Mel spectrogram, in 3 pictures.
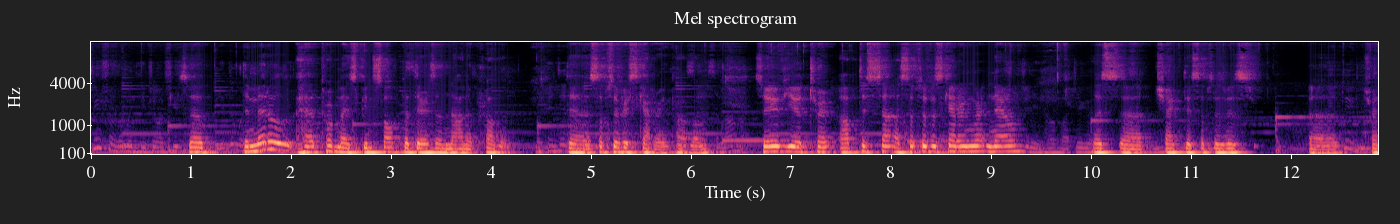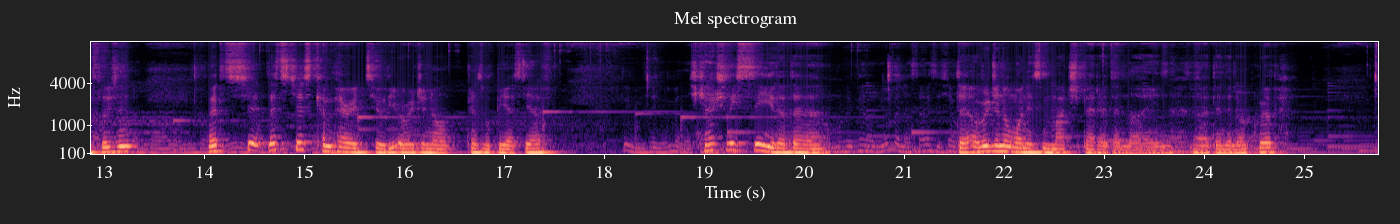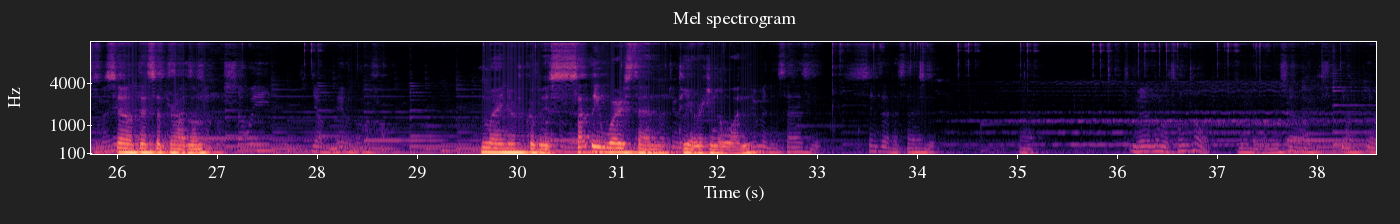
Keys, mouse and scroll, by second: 0.0 middle click, 0.5 scroll up 4, 0.8 middle click, 1.5 middle drag, 2.7 click, 3.3-3.7 scroll up 1, 3.7 middle click, 4.2 scroll up 1, 5.2 scroll down 1, 5.2 scroll down 1, 6.0 click, 7.0 drag, 7.4 click, 8.2 n, 9.0 click, 10.0 click, 10.7 n, 11.3 shift+a, 15.9 click, 17.4 click, 18.0 ctrl+shift+click, 18.8 middle click, 19.6 scroll up 1, 19.7 scroll down 2, 20.4 click, 20.8 middle click, 23.0 ctrl+shift+click, 24.1 middle click, 25.1 scroll down 3, 25.6 middle click, 26.1 scroll up 2, 26.3-27.3 middle drag, 28.0 click, 28.4-28.8 middle drag, 28.9 middle click, 30.3 ctrl+shift+click, 30.9-31.5 middle drag, 33.1 ctrl+shift+click, 34.3 ctrl+shift+drag, 35.0 ctrl+shift+click, 35.6-36.1 ctrl+shift+drag, 36.3 ctrl+shift+drag, 36.9 ctrl+shift+drag, 37.9 middle drag.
